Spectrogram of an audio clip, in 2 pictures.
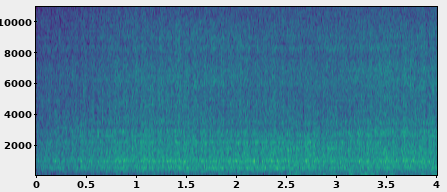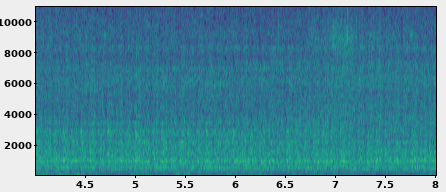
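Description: Motorcycle engine running at road speed with wind rushing over the microphone, growing louder over the first second and then holding steady.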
